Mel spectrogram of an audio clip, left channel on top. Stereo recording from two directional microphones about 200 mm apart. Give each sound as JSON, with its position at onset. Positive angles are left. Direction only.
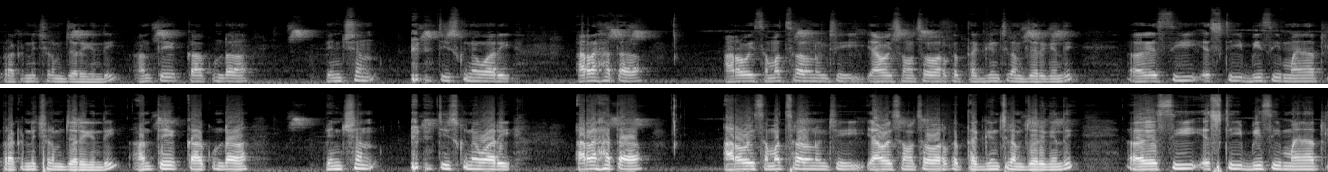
{"t": 0.0, "sound": "speech", "side_deg": -50}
